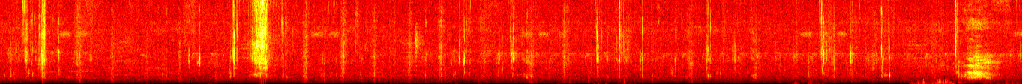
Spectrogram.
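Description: A person eating by hand close to the microphone: chewing and biting with many short wet clicks, smacks and crunches. There is a sharp loud crunch about three and a half seconds in and a louder, longer noise near the end.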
